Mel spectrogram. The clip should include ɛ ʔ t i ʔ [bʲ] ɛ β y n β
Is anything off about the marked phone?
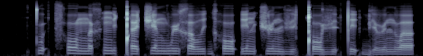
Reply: no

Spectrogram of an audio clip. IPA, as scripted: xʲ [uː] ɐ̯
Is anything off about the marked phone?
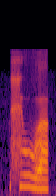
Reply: no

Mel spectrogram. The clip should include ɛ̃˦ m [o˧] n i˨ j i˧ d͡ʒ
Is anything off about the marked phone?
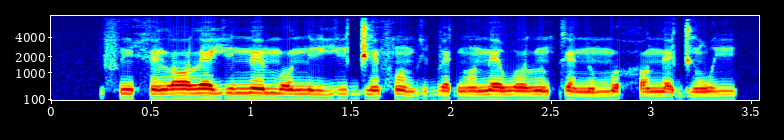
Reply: no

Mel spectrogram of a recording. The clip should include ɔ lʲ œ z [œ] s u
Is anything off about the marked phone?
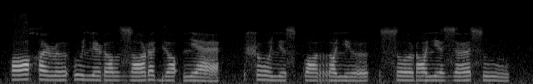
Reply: no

